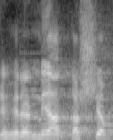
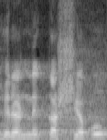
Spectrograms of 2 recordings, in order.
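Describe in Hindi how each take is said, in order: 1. पहला शब्द दीर्घ स्वर पर खत्म होता है। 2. दूसरा शब्द kashyapu जैसा बोला जाता है। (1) "कुछ हिरण्या कश्यप कहते हैं" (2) "कुछ हिरण्य कश्यपु कहते हैं"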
